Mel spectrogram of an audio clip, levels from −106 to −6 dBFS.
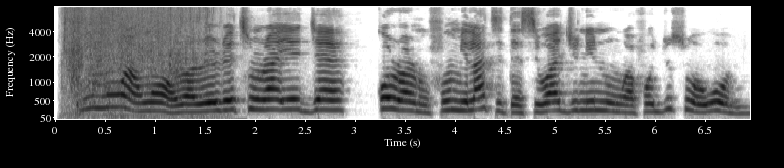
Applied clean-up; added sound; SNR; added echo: none; Water / Splash, splatter; 11 dB; none.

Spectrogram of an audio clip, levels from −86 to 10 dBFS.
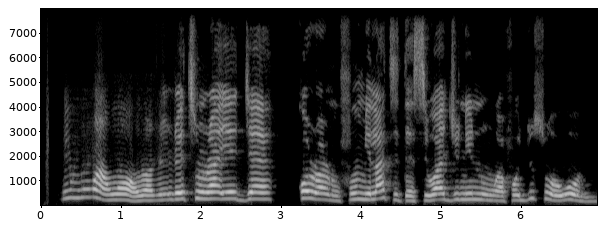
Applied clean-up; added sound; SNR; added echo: neural mask model DeepFilterNet 3.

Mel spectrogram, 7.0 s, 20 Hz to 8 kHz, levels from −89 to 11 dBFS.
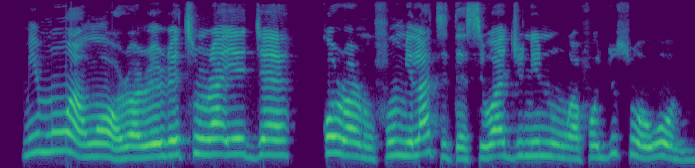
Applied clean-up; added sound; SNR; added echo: none; none; none; none.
